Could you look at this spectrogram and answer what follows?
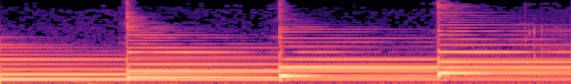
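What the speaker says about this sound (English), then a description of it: "I'm using a low G string on this ukulele here" A ukulele strung with a low G string rings through its tuning, four single plucked strings sounding one after another, each bright attack fading slowly, clear and close with no voice.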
